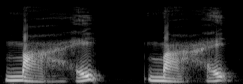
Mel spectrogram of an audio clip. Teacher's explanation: Look at the vowel of this 买 So it's A-I, it's pronounced I.I, here it is a third tone, so down and rising.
